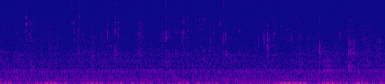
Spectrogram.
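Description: Crispy food crunches and crackles as it is handled.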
